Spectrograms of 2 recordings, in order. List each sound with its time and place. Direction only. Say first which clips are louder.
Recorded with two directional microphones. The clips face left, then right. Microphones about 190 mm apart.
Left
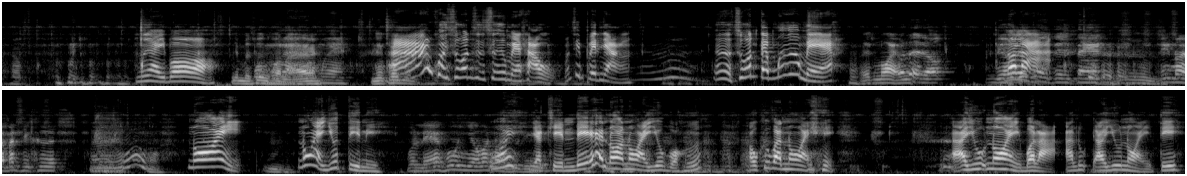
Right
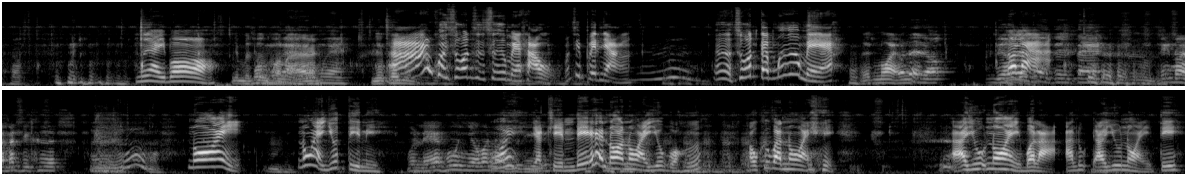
1.4 s speech: even; 10° right (ahead or behind)
2.3 s speech: left 3 dB; 20° left (ahead or behind)
3.8 s speech: even; centre (ahead or behind)
10.1 s speech: even; centre (ahead or behind)
10.5 s speech: left 1 dB; 10° left (ahead or behind)
12.7 s a sound: left 1 dB; 5° left (ahead or behind)
13.7 s speech: right 1 dB; 10° right (ahead or behind)
14.8 s speech: left 2 dB; 5° left (ahead or behind)
16.7 s speech: left 3 dB; 5° left (ahead or behind)
21.3 s speech: left 1 dB; centre (ahead or behind)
